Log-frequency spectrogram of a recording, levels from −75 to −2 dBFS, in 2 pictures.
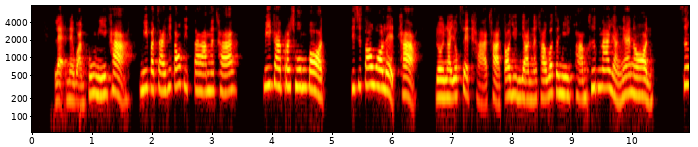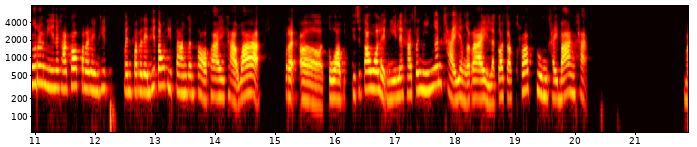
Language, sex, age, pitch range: Thai, female, 20-39, 210-290 Hz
